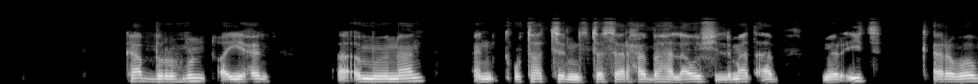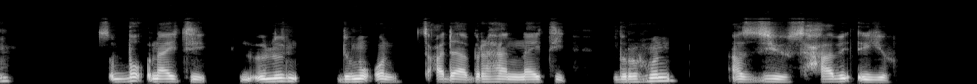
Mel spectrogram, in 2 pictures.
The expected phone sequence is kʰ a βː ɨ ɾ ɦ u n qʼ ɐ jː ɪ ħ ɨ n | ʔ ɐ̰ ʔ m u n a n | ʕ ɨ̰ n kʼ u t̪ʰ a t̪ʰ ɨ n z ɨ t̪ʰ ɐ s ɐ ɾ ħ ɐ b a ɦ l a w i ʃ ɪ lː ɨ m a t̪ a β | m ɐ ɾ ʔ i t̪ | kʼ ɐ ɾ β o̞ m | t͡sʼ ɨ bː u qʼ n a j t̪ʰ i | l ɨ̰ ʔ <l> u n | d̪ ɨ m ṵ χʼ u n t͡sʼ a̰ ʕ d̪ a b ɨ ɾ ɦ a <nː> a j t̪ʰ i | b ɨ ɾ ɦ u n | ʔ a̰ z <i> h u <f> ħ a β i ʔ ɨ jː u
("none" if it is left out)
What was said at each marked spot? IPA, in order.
l, nː, i, s

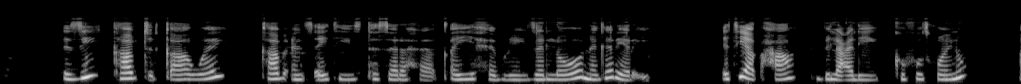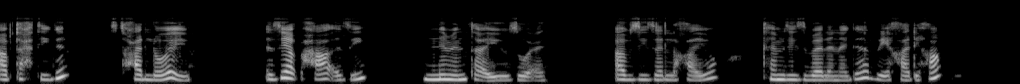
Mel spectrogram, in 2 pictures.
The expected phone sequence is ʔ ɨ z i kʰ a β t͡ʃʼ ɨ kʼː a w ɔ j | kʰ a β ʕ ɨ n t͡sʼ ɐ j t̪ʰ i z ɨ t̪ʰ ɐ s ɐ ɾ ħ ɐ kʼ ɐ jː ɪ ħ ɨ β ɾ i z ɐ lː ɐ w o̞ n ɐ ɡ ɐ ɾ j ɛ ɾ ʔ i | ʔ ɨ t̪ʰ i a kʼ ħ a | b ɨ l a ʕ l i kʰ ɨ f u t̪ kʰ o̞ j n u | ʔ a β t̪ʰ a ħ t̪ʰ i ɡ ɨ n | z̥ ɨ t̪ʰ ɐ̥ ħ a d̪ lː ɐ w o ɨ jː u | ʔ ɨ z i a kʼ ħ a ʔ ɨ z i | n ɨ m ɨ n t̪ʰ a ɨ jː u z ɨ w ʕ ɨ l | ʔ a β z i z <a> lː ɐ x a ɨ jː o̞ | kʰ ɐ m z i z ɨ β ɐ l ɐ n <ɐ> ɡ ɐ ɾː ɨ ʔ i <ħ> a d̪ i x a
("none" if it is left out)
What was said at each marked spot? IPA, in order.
ɐ, ɐ, x

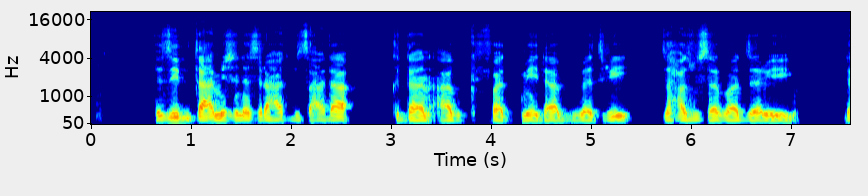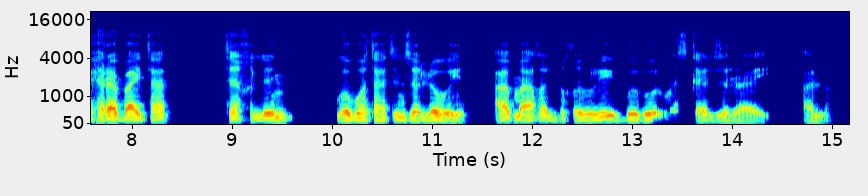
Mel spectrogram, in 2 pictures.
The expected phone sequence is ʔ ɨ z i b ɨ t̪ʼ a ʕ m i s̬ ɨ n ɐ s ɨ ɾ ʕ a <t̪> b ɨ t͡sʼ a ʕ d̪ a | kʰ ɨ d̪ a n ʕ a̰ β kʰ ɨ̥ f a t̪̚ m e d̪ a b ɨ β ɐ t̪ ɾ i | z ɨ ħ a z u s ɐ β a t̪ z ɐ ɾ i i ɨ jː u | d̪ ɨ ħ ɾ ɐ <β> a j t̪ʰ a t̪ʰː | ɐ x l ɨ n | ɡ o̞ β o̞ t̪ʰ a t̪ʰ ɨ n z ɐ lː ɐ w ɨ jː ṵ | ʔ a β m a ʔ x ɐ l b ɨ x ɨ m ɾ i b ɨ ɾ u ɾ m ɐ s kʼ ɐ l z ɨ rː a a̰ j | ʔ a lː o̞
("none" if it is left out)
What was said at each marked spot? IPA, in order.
t̪, b

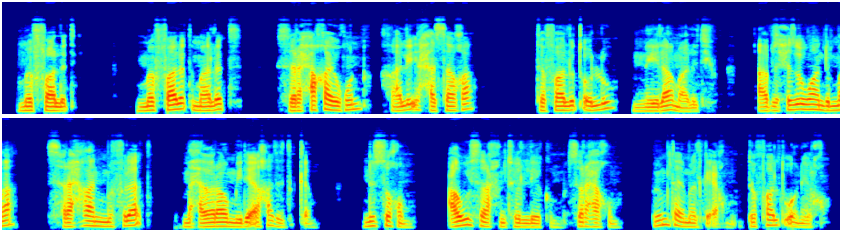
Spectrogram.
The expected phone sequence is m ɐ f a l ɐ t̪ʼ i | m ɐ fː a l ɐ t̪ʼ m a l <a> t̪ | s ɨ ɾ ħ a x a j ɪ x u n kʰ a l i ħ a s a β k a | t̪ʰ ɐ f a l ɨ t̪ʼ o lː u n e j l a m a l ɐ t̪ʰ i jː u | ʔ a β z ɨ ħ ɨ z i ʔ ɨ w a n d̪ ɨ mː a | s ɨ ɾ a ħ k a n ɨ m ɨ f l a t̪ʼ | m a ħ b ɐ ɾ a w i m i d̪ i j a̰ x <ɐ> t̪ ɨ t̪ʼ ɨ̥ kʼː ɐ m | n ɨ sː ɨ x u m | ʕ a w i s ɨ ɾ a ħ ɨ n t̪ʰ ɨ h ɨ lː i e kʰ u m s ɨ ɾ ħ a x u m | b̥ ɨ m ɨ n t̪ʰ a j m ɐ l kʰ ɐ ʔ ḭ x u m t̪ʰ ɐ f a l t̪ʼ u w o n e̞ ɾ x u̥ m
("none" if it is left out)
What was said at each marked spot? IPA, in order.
ɐ, a

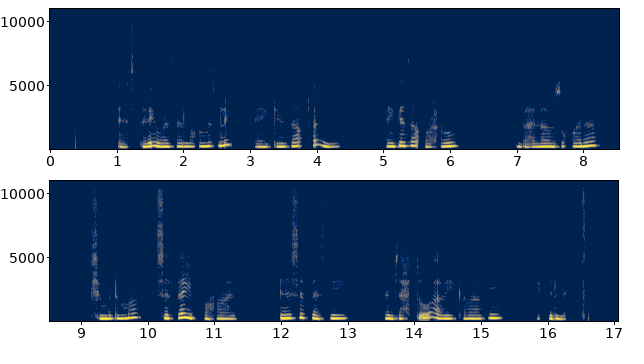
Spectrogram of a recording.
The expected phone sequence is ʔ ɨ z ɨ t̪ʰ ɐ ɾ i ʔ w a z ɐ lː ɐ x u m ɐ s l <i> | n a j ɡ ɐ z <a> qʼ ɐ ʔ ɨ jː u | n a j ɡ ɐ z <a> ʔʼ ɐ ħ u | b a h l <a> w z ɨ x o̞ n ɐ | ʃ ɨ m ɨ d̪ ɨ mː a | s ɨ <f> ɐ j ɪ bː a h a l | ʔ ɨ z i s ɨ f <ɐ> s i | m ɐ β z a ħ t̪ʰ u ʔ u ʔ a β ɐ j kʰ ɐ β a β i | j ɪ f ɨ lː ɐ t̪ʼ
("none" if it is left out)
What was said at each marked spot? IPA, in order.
i, a, a, a, f, ɐ

